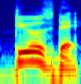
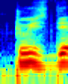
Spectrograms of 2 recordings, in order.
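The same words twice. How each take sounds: First: টিউসডে with "tyoos" as first syllable; corrected TUESDAY. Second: টুইসডে with "tui" as first syllable; mistaken TUESDAY. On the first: Teacher correcting students, টিউসডে said "tyoos-dey". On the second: Teacher quoting the common mistake, টুইসডে with "twis". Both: Shown as a demonstration. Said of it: "এবারে হবে না টিউসডে".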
